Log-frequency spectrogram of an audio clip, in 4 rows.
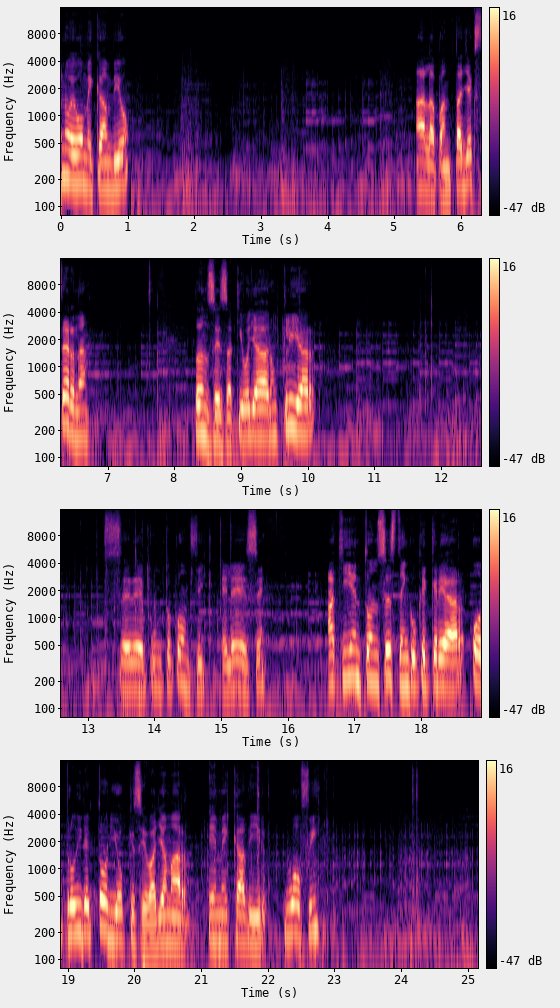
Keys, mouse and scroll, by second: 0.0-25.1 typing, 1.8 click, 4.4-5.4 drag, 12.1 Return, 23.9 Return.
